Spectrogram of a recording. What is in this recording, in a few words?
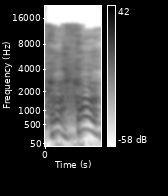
haha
